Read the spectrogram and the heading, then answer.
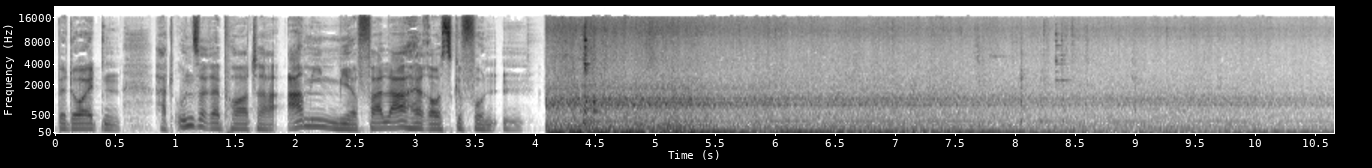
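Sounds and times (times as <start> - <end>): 
speech: 0.0 - 4.0
heavy machinery engine rumble at a construction site: 4.1 - 10.6
clanks and scrapes at a construction site: 7.6 - 8.7.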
